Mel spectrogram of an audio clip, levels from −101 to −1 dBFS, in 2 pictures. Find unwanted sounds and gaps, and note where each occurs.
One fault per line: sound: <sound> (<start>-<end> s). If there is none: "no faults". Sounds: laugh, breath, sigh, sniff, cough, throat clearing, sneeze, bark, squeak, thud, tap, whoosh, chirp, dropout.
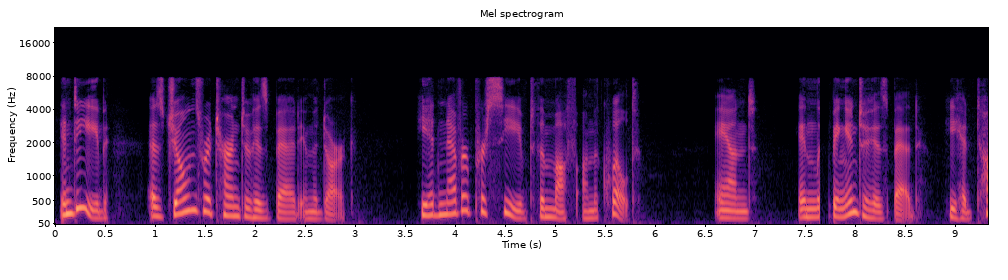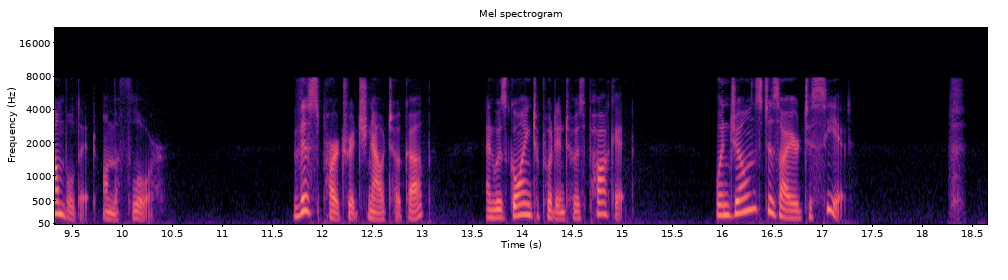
sound: dropout (7.6-7.7 s)
sound: breath (18.2-18.5 s)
